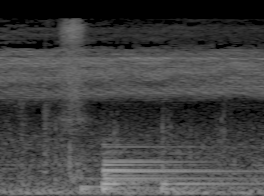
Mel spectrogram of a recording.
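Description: A northern cicada, the common cicada, buzzes from a tree in a steady, unbroken high drone that fills the whole clip, joined briefly midway by a short tonal sound in the background.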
